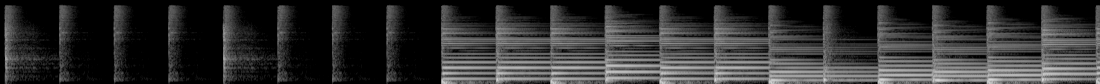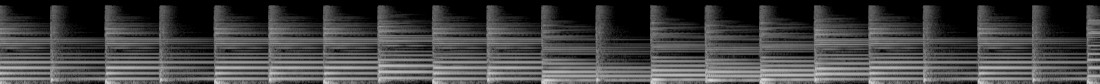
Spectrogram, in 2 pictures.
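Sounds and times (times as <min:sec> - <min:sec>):
melody: 0:04.4 - 0:22.0.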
